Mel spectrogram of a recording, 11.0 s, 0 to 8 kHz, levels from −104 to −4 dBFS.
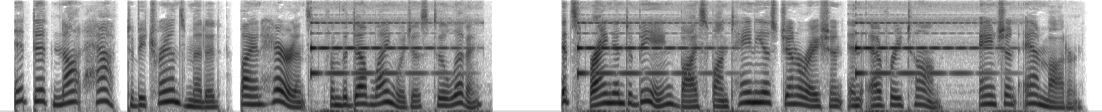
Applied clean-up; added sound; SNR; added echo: none; Keyboard (musical); 2 dB; none.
